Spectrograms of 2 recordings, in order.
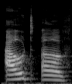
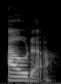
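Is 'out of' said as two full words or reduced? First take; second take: full; reduced. First: Both words are said fully and separately. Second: The words blend together as one reduced word. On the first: "Out of becomes outa" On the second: "Out of becomes outa"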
